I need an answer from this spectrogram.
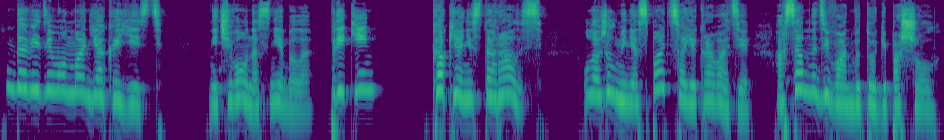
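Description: A woman's voice: high-pitched, very animated, darkish tone, voice pushed up. A woman voicing a brash, flighty young woman friend who talks in slang and takes offense easily. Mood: chatty, cheeky. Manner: chatty and slangy, quick to take offense.

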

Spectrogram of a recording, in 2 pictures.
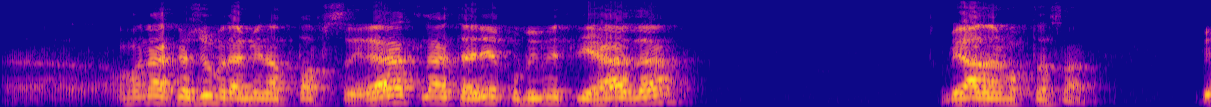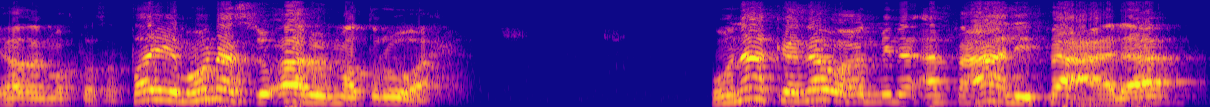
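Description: A man teaching Arabic grammar, asking his students questions, answering them himself, and slowly drawing out example words. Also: high voice, bright, forceful tone, roomy sound. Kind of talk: lecture explaining a grammar poem.

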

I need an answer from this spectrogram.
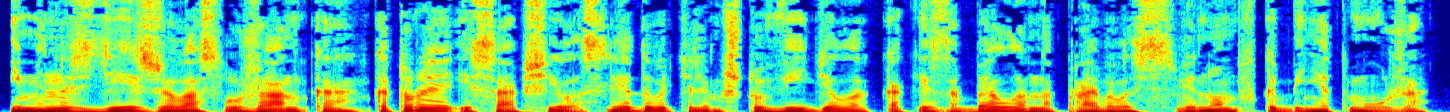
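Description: A man reads a first-person audiobook in a measured, wry way. His voice sits low and husky, and the sound is dry and close to the mic. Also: expressive, warm tone, dry recording. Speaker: audiobook narrator.

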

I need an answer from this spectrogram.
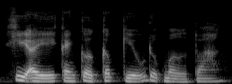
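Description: A woman telling a first-person audio story in a soft, subdued narrating voice. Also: low-pitched, fairly even intonation, a little fast.

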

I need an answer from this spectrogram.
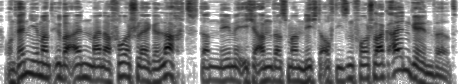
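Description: A man voicing an older male doctor who talks in an earnest, halting, apologetic way. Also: medium pitch, lively intonation, no room sound, clean studio sound, voice pushed up, close to an everyday voice. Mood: earnest, troubled.

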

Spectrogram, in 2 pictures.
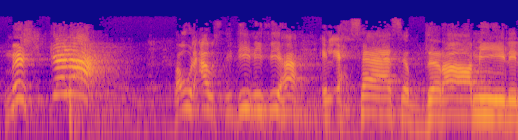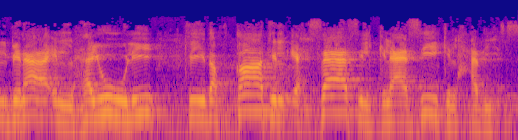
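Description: A man's voice: sits high, expressive, normal speed, sharp tone. A man playing a fussy, theatrical show host with an Egyptian accent in a 1950s radio comedy, insisting on every detail. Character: fussy male show host coaching his assistant. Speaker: comic show presenter. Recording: hissy 1950s radio archive.

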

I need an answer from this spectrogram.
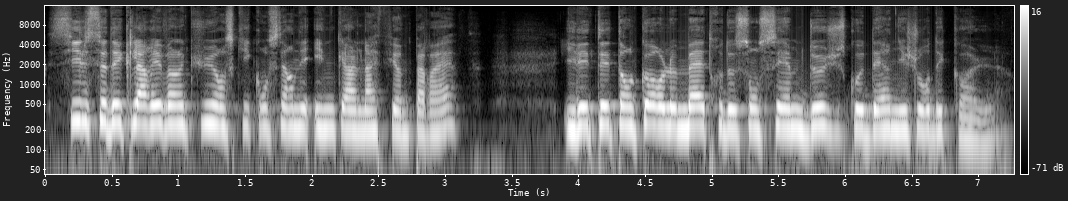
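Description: A woman storyteller narrating a tale with measured expression. Her tone is mellow and her pitch sits in the middle.

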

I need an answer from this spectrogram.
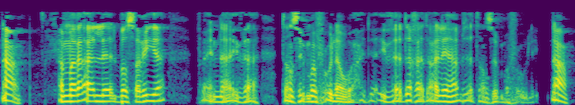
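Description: A man's voice: a little high, steady tone, fast, creaky, breathy edge, no room sound, highs cut off. A man, teaching a religious lesson, explaining grammar and breaking into prayers. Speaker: sheikh teaching tafsir.

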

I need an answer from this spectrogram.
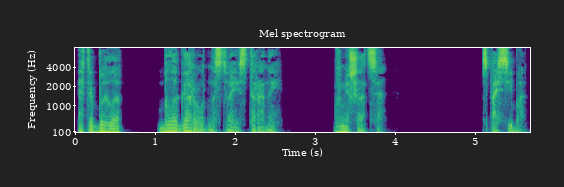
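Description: A man's voice: low voice, expressive, a little slow, a bit bright, slightly rough, dry recording, studio quality, full character voice. A man voicing a proud, anxious young priestess who speaks sharply and nervously. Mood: tense.

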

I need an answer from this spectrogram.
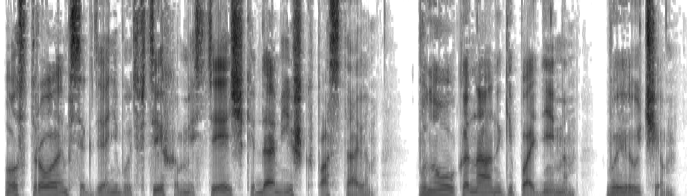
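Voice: medium pitch, steady tone, vocal fry, dry recording, clean studio sound. A reader doing a tearful old village elder. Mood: pleading, lamenting. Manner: slow, pleading, whining.

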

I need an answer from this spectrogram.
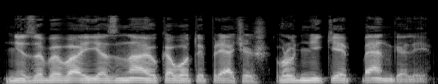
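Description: A man reading an audiobook voices a rude, hot-tempered young estate owner who barks his lines hoarsely. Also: low voice, flat delivery, a little slow, a bit bright, no room sound, clean studio sound. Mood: threatening. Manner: barking, hoarse outbursts. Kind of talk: audiobook character voice.

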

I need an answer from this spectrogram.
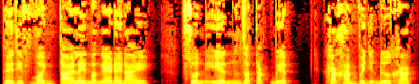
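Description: A man voicing a proud older male puppet master in an audiobook, speaking in a lazy, haughty, deliberate way. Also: medium pitch, lively intonation, natural voice.

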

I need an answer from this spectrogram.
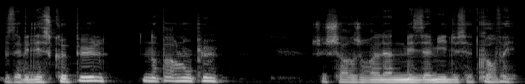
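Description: A man voicing a bitter, sardonic ruined glassmaker in an audiobook reading, speaking with acid mockery and heated bursts, a little above his usual pitch. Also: fairly even intonation, normal speed, dark tone. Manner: acerbe, mocking, with heated bursts.

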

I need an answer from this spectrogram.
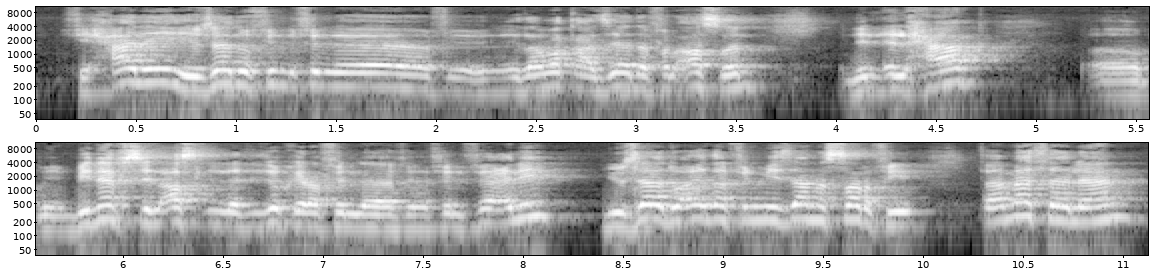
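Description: A man teaching a grammar lesson, who asks questions and answers them himself and repeats key words as he explains. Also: fairly high pitch. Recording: roomy echo.

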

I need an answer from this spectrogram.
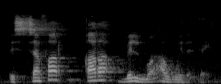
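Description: A male sheikh delivers a scholarly commentary on a classical text. He talks at a brisk, rapid clip and explains in short phrases that he often repeats. His pitch sits in an ordinary middle range. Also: very animated, a little hiss or hum. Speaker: sheikh teaching a fiqh text.

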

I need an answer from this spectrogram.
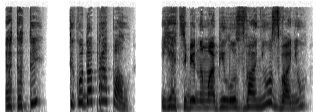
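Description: A woman voicing a jealous young woman chattering fast and shrilly on the phone. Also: very animated. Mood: irritated. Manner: rapid, shrill, accusing.

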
